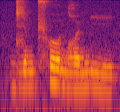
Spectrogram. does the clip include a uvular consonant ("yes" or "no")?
yes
